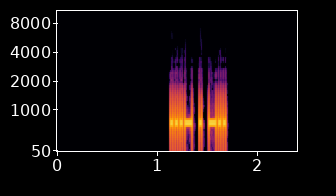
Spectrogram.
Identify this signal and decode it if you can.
Morse code, heard as a keyed tone, about 50 wpm, 700 Hz. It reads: VED
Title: Top Three Letter Combinations in Words 50wpm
